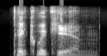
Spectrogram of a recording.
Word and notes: Pickwickian: British English

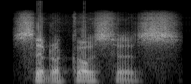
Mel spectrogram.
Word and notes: psittacosis: American English

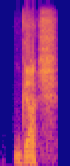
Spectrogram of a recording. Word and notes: gush: British English

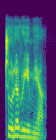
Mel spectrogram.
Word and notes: tularaemia: Indian

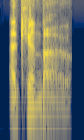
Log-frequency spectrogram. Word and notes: akimbo: British English

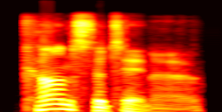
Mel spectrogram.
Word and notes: concertino: British English

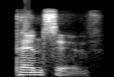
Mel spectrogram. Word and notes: pensive: British English

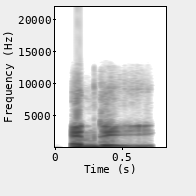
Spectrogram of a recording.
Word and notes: MD: British English

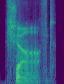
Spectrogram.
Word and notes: shaft: British English

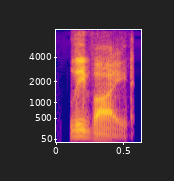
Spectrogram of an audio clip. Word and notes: Levite: American English

